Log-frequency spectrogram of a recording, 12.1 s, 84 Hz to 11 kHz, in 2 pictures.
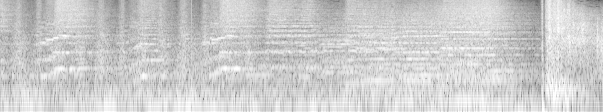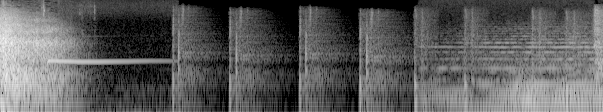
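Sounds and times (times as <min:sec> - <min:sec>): dramatic film score: 0:00.0 - 0:07.0, 0:09.8 - 0:12.0
loud pistol shot: 0:05.4 - 0:06.6.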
